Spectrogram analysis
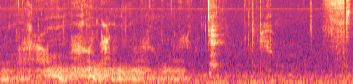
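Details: House cat eating and making noises: a low, rough, murmuring growl for about two seconds, followed by scattered crunchy chewing clicks and a brief rustle.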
